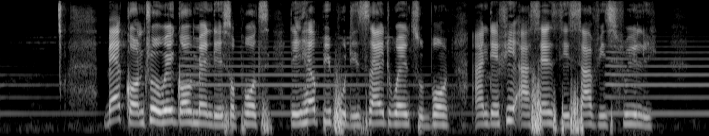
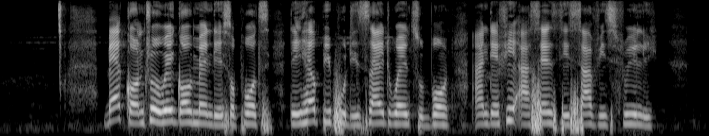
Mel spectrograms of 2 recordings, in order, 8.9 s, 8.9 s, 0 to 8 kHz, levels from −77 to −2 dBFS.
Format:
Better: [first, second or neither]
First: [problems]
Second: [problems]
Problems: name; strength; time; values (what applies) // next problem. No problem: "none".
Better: second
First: background sound (Trumpet); 19 dB below the speech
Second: none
